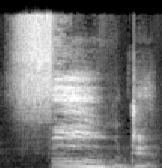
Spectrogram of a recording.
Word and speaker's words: food: Não existe no português. Food. Apesar de parecer muito, ele é mais longo.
